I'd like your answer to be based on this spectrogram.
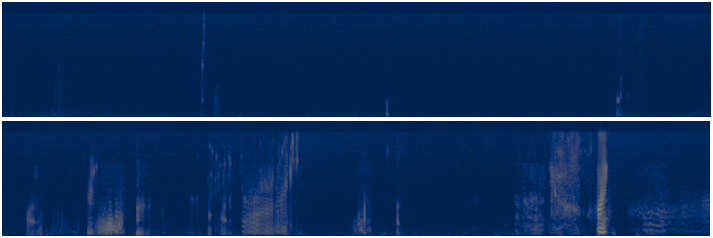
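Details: Loud hungry stomach growls, recorded for headphones: near silence, then a run of loud gurgles and rumbling growls rising and falling in pitch; hunger growling, normal bowel sounds.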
